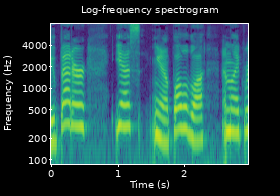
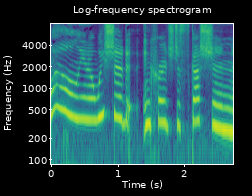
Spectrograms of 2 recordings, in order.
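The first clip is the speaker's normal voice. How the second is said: mocking, sneering, dismissive tone, pitched up; 6 semitones higher than usual. In a discussion, quoting what other people say, mocking others' view as stupid. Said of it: "I let my voice go that way".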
